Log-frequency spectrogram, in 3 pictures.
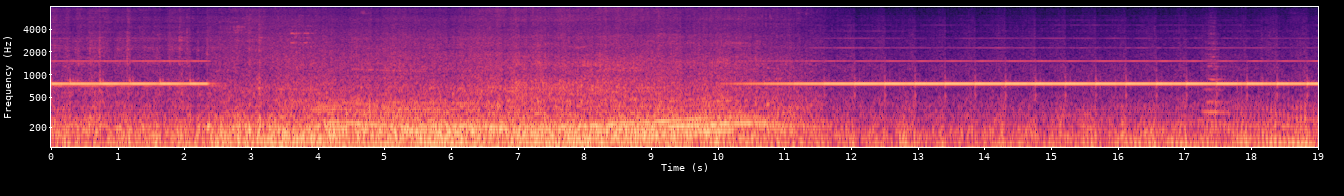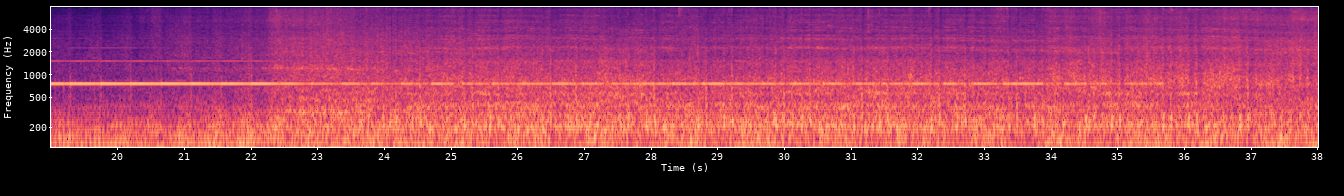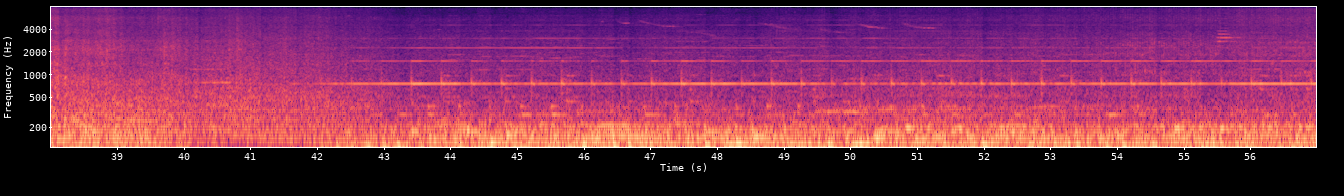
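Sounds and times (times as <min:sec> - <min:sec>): level crossing warning tone: 0:00.0 - 0:02.9, 0:07.0 - 0:37.4, 0:40.0 - 0:56.9
diesel locomotive engine running: 0:00.0 - 0:56.9
train wheels clacking on rail joints: 0:22.3 - 0:42.8.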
